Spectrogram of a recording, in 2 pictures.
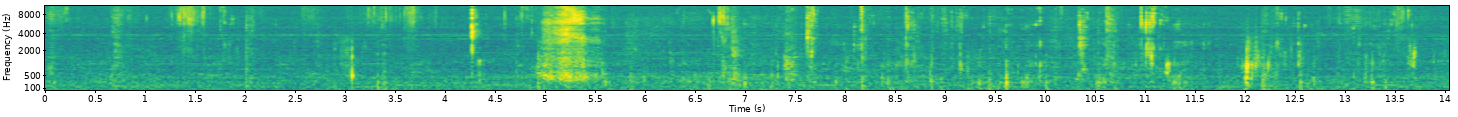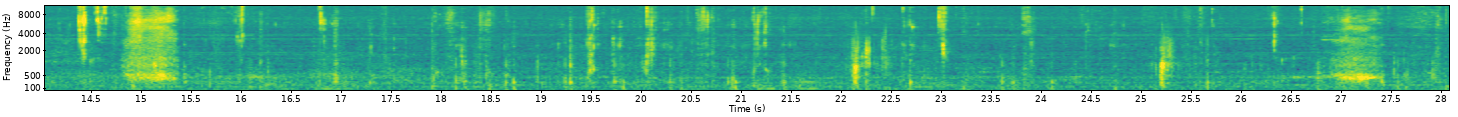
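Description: A person chewing and biting mouthfuls of rice and fried bitter gourd with potato, picked up close by a clip-on microphone. Many small crisp clicks run throughout, with three louder, longer mouth noises about ten seconds apart.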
